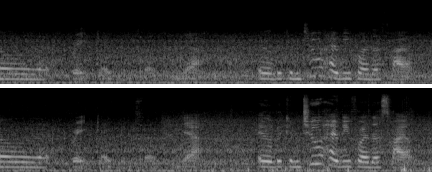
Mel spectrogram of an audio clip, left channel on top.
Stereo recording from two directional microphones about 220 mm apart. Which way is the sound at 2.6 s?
45° right (ahead or behind).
